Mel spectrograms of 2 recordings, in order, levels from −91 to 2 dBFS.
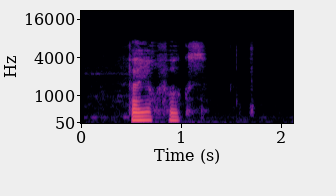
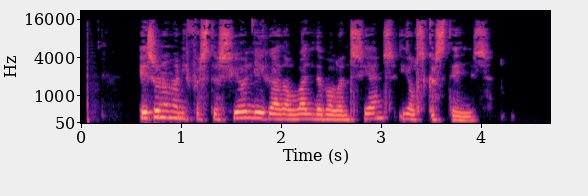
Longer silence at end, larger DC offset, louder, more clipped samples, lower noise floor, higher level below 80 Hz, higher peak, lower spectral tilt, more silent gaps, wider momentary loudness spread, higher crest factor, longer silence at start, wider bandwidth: first, 0.9 s vs 0.6 s; neither; second, -36 LUFS vs -20 LUFS; neither; first, -68 dBFS vs -61 dBFS; second, -72 dBFS vs -62 dBFS; second, -14 dBFS vs -4 dBFS; first, -6 dB/octave vs -3.5 dB/octave; neither; first, 14 LU vs 8 LU; first, 24 dB vs 18 dB; about the same, 0.5 s vs 0.6 s; second, 7.6 kHz vs 16.5 kHz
